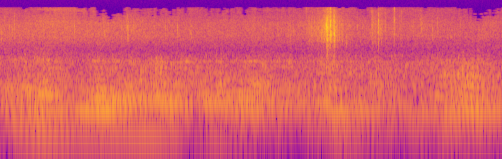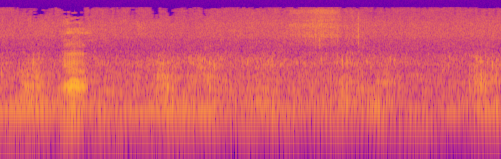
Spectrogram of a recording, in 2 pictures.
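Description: Steady low drone of a distant engine running throughout. A brief voice-like sound, rising and falling in pitch, comes about six seconds in.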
